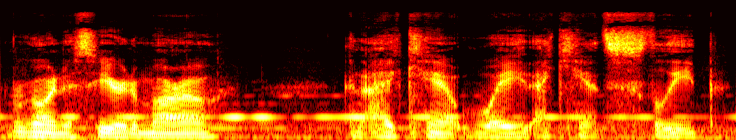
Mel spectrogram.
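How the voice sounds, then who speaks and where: A man, a hot rod hobbyist, musing to himself in a personal audio diary with halting, wistful, repetitive phrasing. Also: lowish voice, level tone, loud music behind the voice.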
